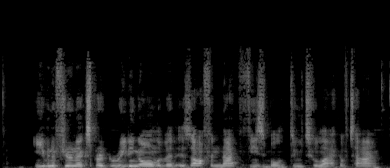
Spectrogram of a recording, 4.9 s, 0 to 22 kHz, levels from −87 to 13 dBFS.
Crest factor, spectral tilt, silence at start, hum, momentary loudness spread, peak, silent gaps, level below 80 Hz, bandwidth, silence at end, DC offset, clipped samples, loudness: 20 dB; -3.5 dB/octave; 0.45 s; none; 9 LU; -12 dBFS; none; -68 dBFS; 16 kHz; 0.15 s; under 0.1%; under 0.1%; -30 LUFS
